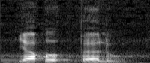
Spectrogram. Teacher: Di tengah kalimat ini ada huruf qaf yang dibaca sukun. Nah, cara membacanya dipantulkan dengan ringan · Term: qalqalah sughra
